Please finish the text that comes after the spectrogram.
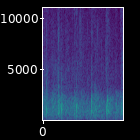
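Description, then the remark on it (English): A church audience claps for God together in a steady, dense burst of applause, many hands overlapping with a few sharper claps standing out, sustained and fairly loud throughout. “Give God a hand clap.”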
